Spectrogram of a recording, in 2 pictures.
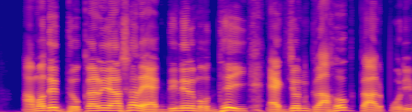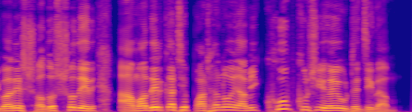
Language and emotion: Bengali, happy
